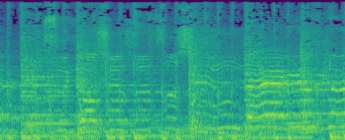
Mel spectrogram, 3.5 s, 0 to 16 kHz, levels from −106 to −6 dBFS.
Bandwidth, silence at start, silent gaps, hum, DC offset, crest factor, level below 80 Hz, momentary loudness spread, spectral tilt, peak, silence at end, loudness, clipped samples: 16 kHz; 0 s; none; none; under 0.1%; 16 dB; -32 dBFS; 7 LU; -4 dB/octave; -6 dBFS; 0 s; -22 LUFS; under 0.1%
